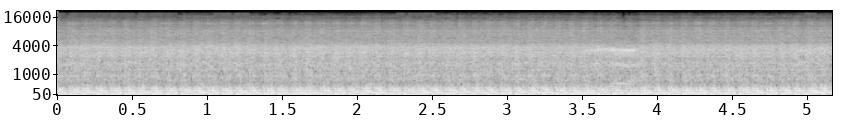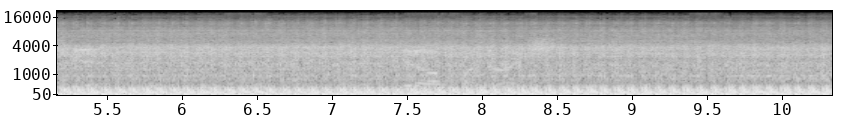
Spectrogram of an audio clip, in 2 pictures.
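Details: Yamaha Thunderace motorcycle engine running after top-end rebuild with new rings, head gaskets and reseated valves, carbs and fuel pump refitted: steady, even beat with a smooth low pulse, no knocks or ticking; sounds healthy.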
